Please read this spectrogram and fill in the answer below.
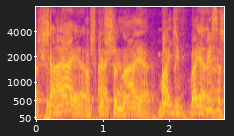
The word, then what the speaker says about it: Shania: Se apresentaram Aretha Franklin, Mariah Carey, Celine Dion, Gloria Stefan e a Shana Twain. – Adoro a Shania, Shania Twain. A, é a, é difícil esse nome.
